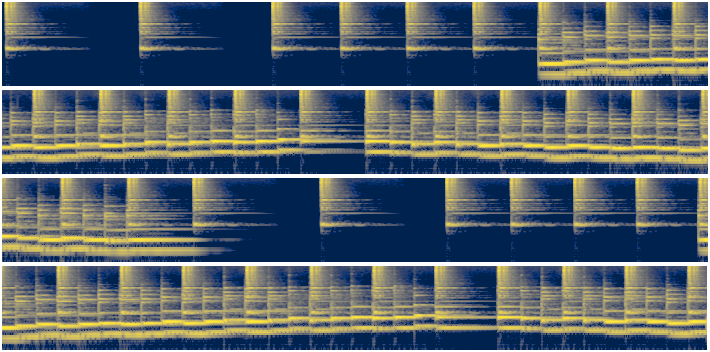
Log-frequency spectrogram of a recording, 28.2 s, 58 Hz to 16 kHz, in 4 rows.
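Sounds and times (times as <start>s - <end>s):
drum double sticking in C: 5.4s - 16.4s, 21.1s - 28.2s.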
